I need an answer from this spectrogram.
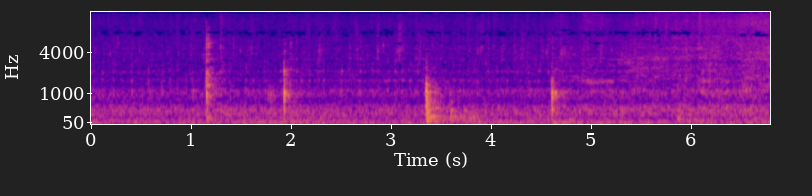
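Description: Lamb ribs, onion and tomato sauce frying in a stainless steel pot with a steady sizzle while a metal spoon stirs. Four sharp knocks of the spoon and glass bottle against the pot, the loudest about midway.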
